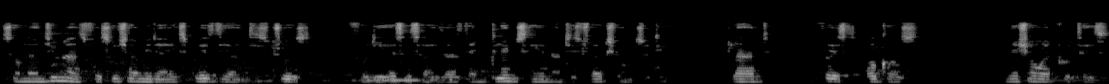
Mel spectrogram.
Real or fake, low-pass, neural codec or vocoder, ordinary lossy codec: real; 7.2 kHz; none; none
